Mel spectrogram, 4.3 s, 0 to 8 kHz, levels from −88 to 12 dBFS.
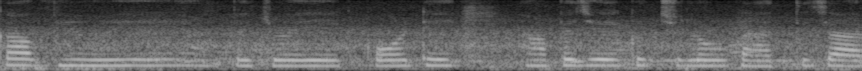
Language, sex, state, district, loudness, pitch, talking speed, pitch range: Hindi, female, Uttar Pradesh, Ghazipur, -22 LUFS, 240 Hz, 250 wpm, 235-250 Hz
